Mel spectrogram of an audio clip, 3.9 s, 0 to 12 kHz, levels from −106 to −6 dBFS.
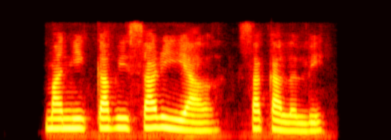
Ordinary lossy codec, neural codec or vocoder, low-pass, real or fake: AAC, 48 kbps; codec, 16 kHz, 4.8 kbps, FACodec; 7.2 kHz; fake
